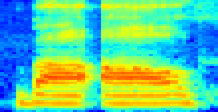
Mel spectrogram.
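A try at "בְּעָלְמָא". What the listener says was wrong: Not ba. B. B.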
